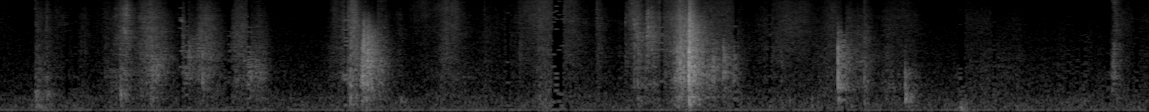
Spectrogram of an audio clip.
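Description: Pages of a book being turned and handled: a few short papery swishes a second or two apart, the loudest about five seconds in.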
